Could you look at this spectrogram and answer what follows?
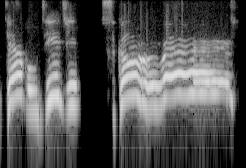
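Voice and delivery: stretched-out, high announcer finish; sportscaster's sing-out on the final word; announcer flourish. Acted. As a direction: hold the last word long and high. Signing off with drawn-out flourish.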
